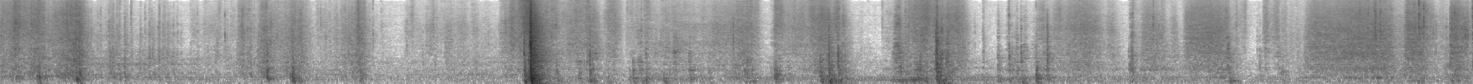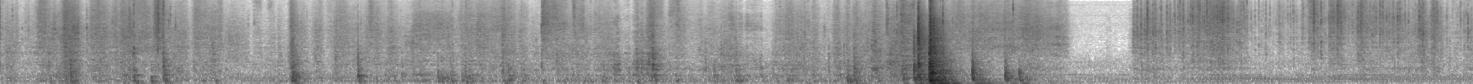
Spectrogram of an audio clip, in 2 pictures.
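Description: A cardboard shoe box being handled and opened, with tissue paper rustling and crinkling. Two sharp knocks stand out, one about five seconds in and a louder one about four-fifths of the way through.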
